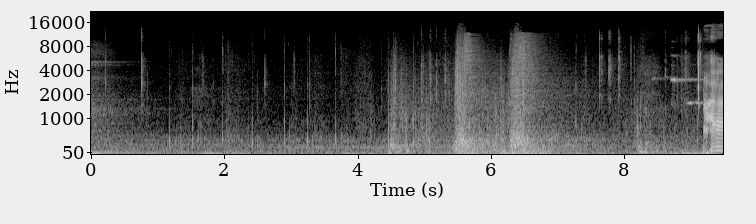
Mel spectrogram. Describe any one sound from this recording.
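Footsteps tap on wooden floorboards.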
